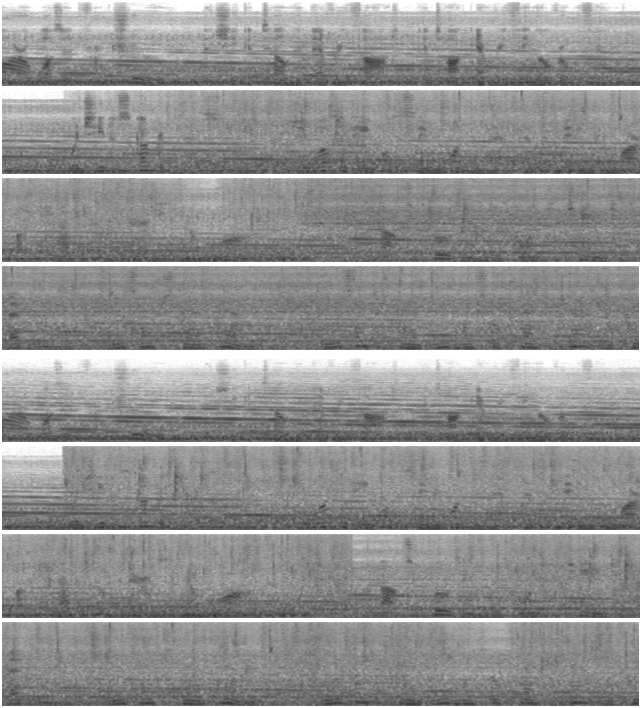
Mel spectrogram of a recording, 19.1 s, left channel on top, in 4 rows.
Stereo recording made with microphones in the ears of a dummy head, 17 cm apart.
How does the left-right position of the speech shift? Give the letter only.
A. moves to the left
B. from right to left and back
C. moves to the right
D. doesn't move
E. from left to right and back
E.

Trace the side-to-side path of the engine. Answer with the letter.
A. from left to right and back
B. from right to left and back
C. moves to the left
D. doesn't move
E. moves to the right
D.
